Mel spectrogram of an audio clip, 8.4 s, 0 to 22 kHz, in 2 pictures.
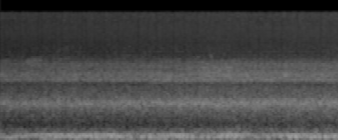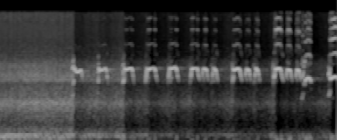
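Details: Live nest cam of the West End bald eagles, 07/09/2023 at 06:24: after a hum-filled pause, a rapid run of high, staccato chirping notes, roughly a dozen in three seconds, giggling and uneven.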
